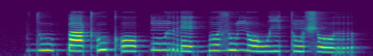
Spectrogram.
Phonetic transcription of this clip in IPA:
duː˨ k͡pa˨kʼu˦kʼoː˨ k͡pũ˦reː˨ɡ͡bʊ˦ zu˦no˨ wi˨tũ˨ ʃo˨r

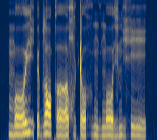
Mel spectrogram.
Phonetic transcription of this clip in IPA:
moːji̤ ʔʏblɔkɤː χʷi̤ʈohṳ ŋṳŋoːɾʲɛ̤ mi̤hiː

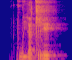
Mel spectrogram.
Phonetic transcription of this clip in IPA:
kwi˩˦a̯tre˥˩k̚

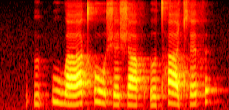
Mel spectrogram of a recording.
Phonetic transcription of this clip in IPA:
ʔɯʔk͡pu waːkʰoːʃɛʃaːf ʔɤtʰaːcʰɛf

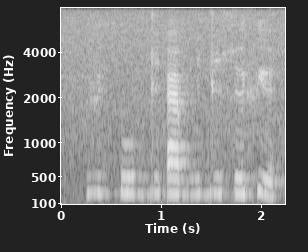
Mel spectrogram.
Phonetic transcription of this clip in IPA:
vʲʊbk͡pubɡiʔæ bʱiɡi xɪfʲe

